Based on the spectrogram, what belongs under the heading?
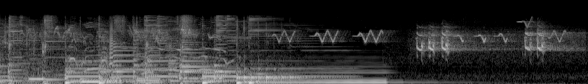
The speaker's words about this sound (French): L'animal qu'on entend le plus facilement malgré sa taille, c'est le pivert. Le pivert frappe sur les troncs au rythme de 20 coups par seconde.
